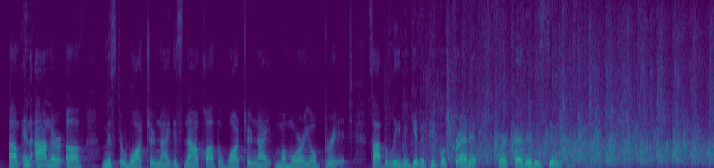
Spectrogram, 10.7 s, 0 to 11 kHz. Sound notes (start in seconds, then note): 6.3 audience applauding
